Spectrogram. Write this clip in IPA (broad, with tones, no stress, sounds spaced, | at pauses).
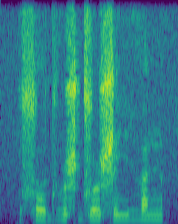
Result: s o˨ dʱ o˧ ʂ d͡z o˨˦ ʂ iː˨ ɦ ɐ˧ n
